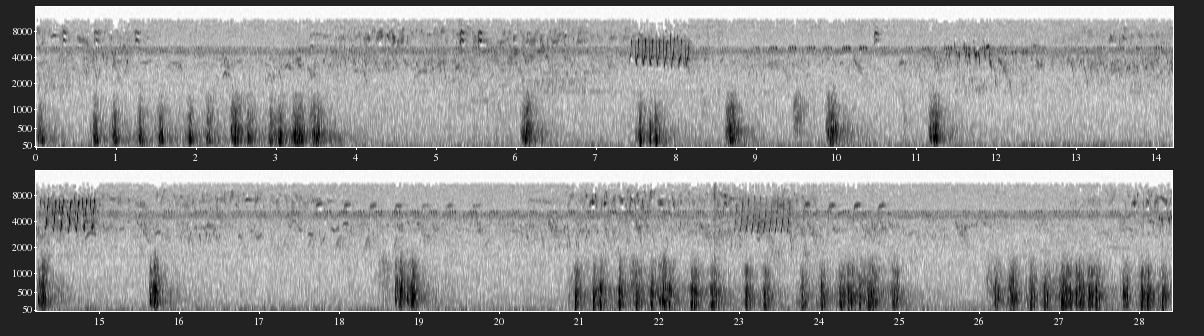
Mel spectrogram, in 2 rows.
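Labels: Muffled gunshots are heard in the far distance with birds chirping. 0:00.0 - 0:28.4

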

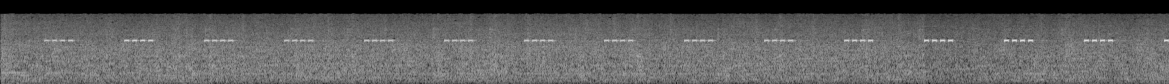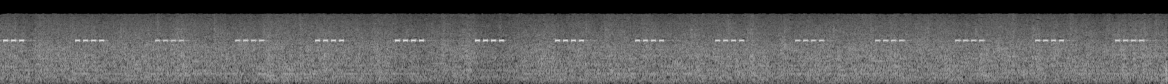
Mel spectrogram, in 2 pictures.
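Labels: White noise. 0:00.0 - 0:23.4
Subtle rhythmic electronic sounds. 0:00.3 - 0:23.3

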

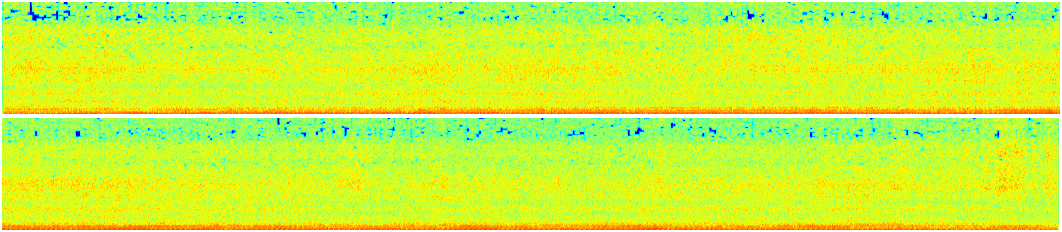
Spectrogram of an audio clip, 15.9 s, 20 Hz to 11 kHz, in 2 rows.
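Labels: A lawnmower steadily and continuously rumbles while cutting grass. 0:00.0 - 0:15.9

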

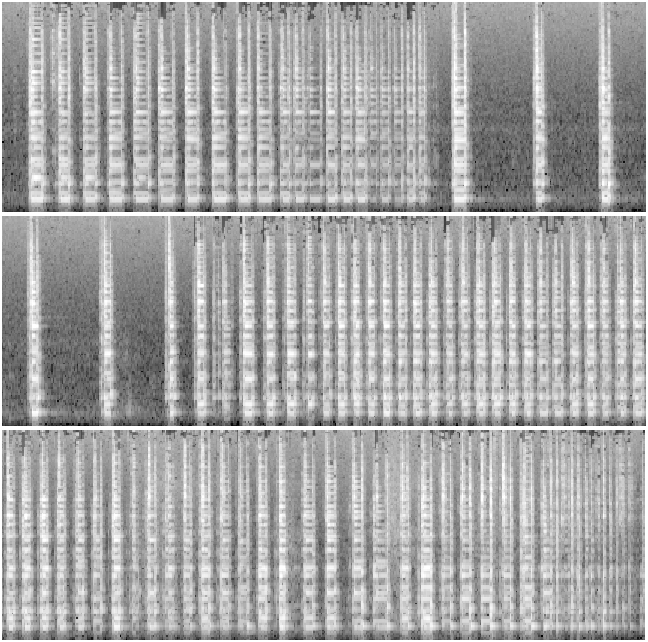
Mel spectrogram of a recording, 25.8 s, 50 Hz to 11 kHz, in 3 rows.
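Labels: A guitar is played nervously and rapidly, increasing in speed towards the end. 0:00.0 - 0:07.0
A guitar string is plucked once suddenly. 0:07.0 - 0:07.3
A guitar string is plucked once suddenly. 0:07.9 - 0:08.2
A guitar string is plucked once suddenly. 0:08.9 - 0:09.1
A guitar string is plucked once suddenly. 0:09.9 - 0:10.1
A guitar is played rapidly, increasing in speed and then slowing down. 0:10.8 - 0:25.8

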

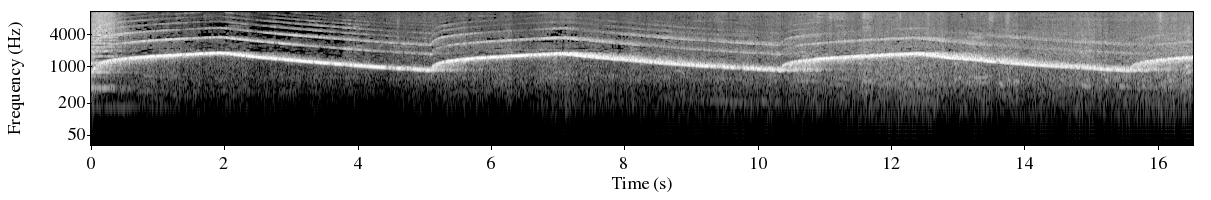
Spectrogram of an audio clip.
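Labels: A police siren blares loudly in a repeating pattern. 0:00.0 - 0:16.5

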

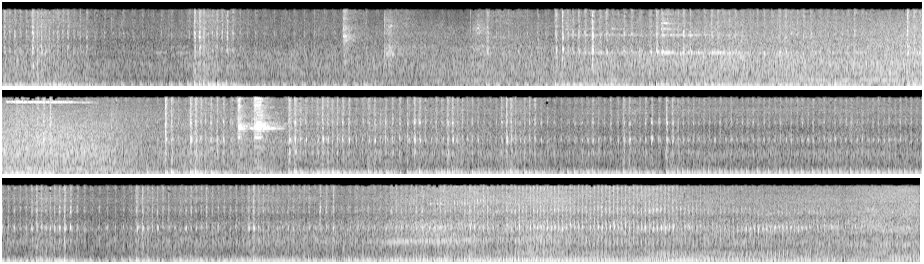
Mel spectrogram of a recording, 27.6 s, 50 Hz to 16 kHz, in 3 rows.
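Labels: A vehicle idles in neutral while the engine runs, followed by another vehicle passing by. 0:00.0 - 0:11.3
One vehicle is preparing to leave while several vehicles pass in the background. 0:00.0 - 0:22.0
A vehicle is honking. 0:11.4 - 0:12.0
A vehicle accelerates and drives away. 0:22.1 - 0:27.6

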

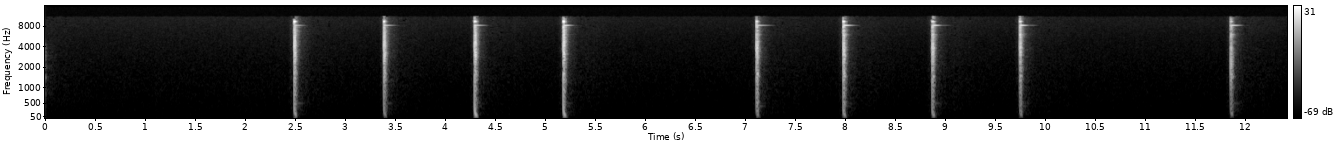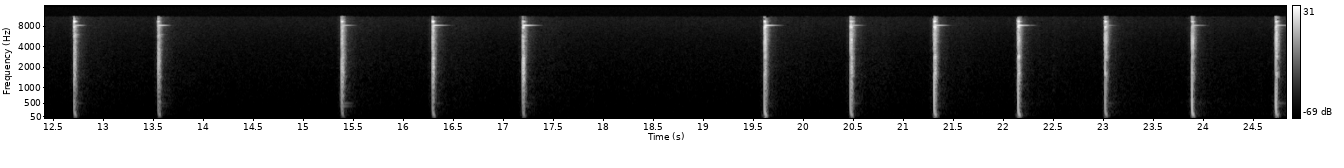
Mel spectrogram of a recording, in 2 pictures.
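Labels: A muffled metallic clinking sound repeatedly hitting a rock. 0:02.4 - 0:05.4
A muffled metallic clinking sound repeatedly hitting a rock. 0:07.1 - 0:09.9
A muffled metallic clinking sound repeatedly hitting a rock. 0:11.8 - 0:13.7
A muffled metallic clinking sound repeatedly hitting a rock. 0:15.4 - 0:17.5
A muffled metallic clinking sound repeatedly hitting a rock. 0:19.6 - 0:24.8

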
